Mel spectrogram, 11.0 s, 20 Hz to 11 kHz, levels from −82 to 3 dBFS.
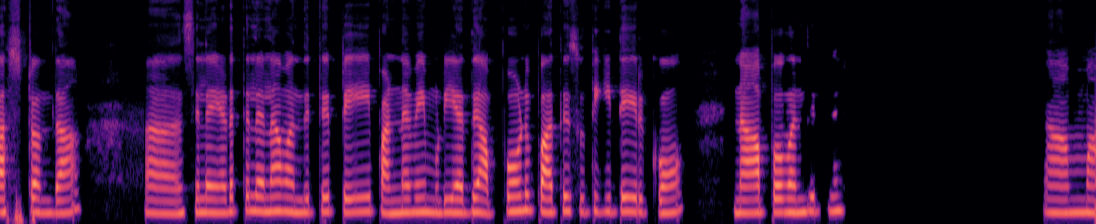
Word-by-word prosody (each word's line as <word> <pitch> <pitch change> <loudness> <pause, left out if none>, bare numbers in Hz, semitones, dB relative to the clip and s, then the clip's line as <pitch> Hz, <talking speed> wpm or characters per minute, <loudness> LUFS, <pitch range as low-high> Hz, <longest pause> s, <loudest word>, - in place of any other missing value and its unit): கஷ்டம்தான். 195 0 +1 0.7
அ - - +1 0.4
சில 200 0 -2 0.2
இடத்துலலாம் 215 +1 +1
வந்துட்டு 200 +1 -3 0.2
பே 200 - +1 0.3
பண்ணவே 195 +2 +1
முடியாது. 195 0 0
அப்போன்னு 215 +5 +1
பார்த்துச் 205 +2 +3
சுத்திக்கிட்டே 210 0 -3
இருக்கோம். 195 +1 -2 0.6
நான் 190 0 +6
அப்ப 200 +1 +2
வந்துட்டு 215 +2 -3 2.2
ஆமா, 195 +1 0
200 Hz, 90 wpm, -23 LUFS, 195-210 Hz, 2.2 s, நான்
